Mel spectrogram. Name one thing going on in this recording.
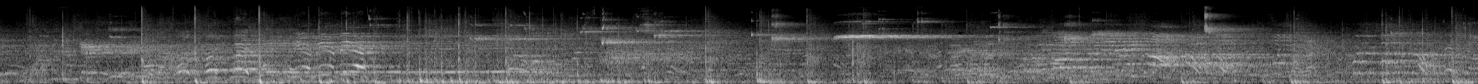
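Young girls shout and call out to each other in a large echoing hall.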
